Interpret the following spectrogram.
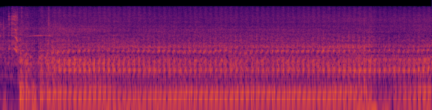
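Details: Motorcycle with a dead battery, jump-started: a short crank catches at once and settles into a steady, even idle pulse; the bike starts and runs normally.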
